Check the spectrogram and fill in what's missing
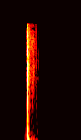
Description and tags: The isolated punch sound I created for all of my "Kung Fu punches".
action, crack, fight, fighting, fist, funny, hit, impact, pow, puch, punch, smack, sucker, sucker-punch, whack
